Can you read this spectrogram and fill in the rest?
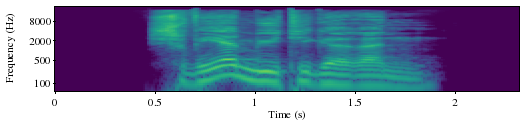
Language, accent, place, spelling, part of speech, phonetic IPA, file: German, Germany, Berlin, schwermütigeren, adjective, [ˈʃveːɐ̯ˌmyːtɪɡəʁən], De-schwermütigeren.ogg
- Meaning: inflection of schwermütig: 1. strong genitive masculine/neuter singular comparative degree 2. weak/mixed genitive/dative all-gender singular comparative degree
